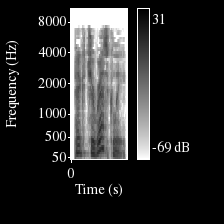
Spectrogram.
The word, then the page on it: picturesquely: British English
